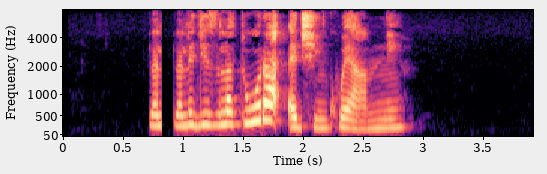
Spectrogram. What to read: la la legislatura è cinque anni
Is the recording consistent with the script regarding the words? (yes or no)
yes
